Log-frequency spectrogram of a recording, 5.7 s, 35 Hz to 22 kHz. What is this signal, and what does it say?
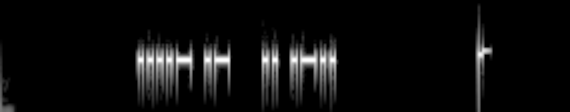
Morse code, heard as a keyed tone, about 25 wpm, 700 Hz. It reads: 4A IL
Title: Field Day Exchanges - 25wpm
